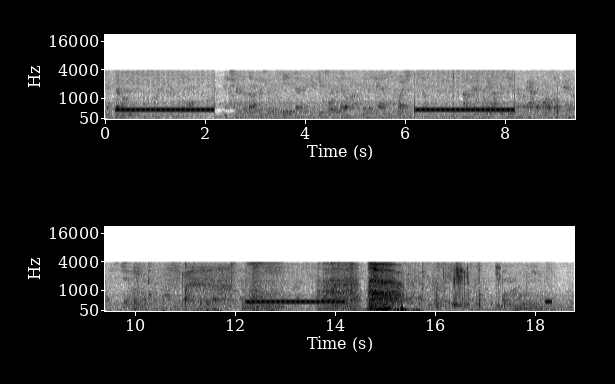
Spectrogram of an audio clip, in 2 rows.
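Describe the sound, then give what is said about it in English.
A phone line rings back while a call is transferred by an automated directory to extension 101: three steady two-second tones, evenly spaced with pauses between, over faint hiss and line noise, with a fourth ring just beginning at the end. “For your reference, you are being transferred to extension 101.”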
